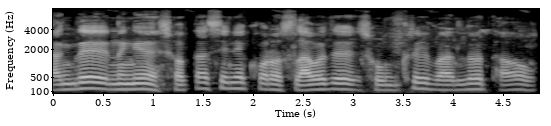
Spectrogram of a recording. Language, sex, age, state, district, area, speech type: Bodo, male, 60+, Assam, Udalguri, rural, spontaneous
